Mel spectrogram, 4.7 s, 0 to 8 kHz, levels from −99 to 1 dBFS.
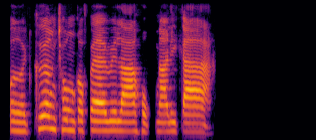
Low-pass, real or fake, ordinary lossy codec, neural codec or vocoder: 7.2 kHz; real; none; none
